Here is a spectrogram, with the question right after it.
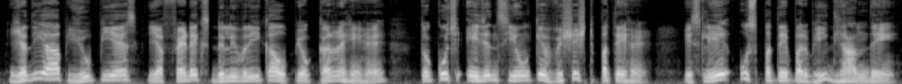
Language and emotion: Hindi, neutral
